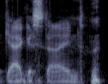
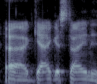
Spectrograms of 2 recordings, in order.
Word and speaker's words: Gagestein: Okay, Gagestein. I'll spell the first name too, A-R-L-O. – Yeah. – Gagestein is G-A-G-E-S-T-E-I-N.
